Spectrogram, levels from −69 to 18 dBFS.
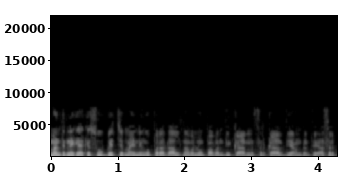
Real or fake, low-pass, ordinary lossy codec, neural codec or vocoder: real; none; none; none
